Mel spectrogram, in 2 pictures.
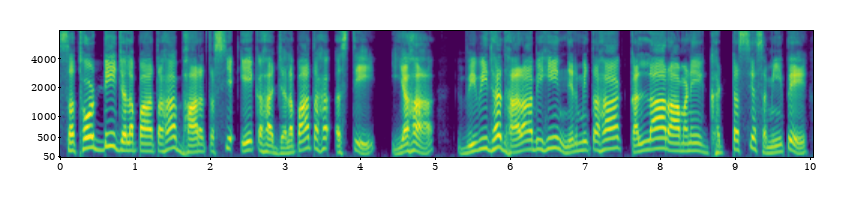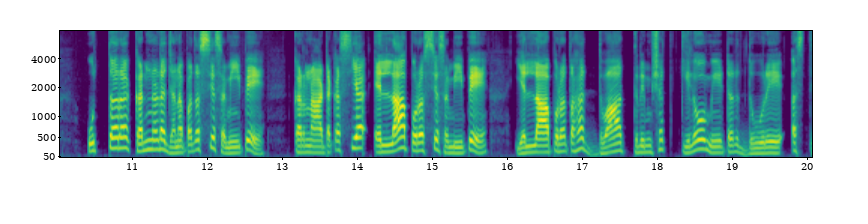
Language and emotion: Sanskrit, neutral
